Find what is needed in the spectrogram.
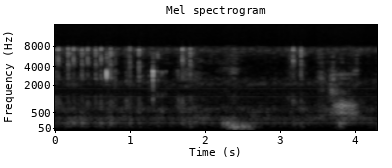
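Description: Faint clicking of a computer mouse and keyboard, a quick run of ticks in the first half and a few more later, with a soft low thump about halfway through.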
